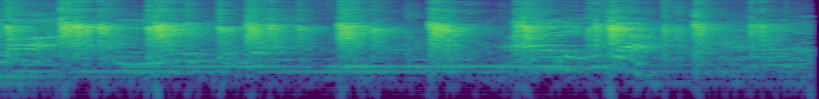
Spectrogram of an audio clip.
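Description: A congregation at a church prayer service breaks into rhythmic clapping, a dense, loud burst of hands beating together in a steady pulse with voices mixed in.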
